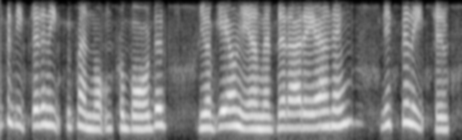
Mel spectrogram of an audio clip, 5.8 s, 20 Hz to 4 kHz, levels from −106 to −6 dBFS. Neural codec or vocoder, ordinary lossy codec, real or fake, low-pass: autoencoder, 44.1 kHz, a latent of 192 numbers a frame, MeloTTS; Opus, 32 kbps; fake; 3.6 kHz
